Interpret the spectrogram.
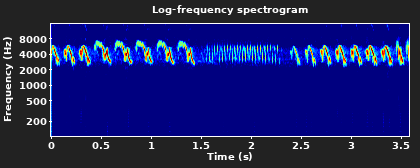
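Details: Javan bush lark song used as a training recording for young caged birds: rapid, high, looping whistled notes in quick runs, broken midway by a brief buzzy trill, then more fast repeated loops.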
